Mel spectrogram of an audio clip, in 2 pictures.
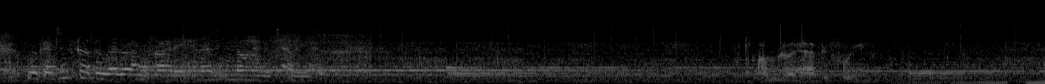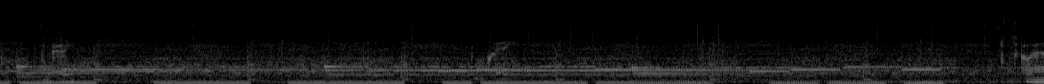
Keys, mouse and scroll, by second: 6.0 alt+middle click, 7.6 alt+middle click, 8.1 alt+scroll down 1, 8.8 alt+middle click, 9.5 scroll up 1, 10.7 scroll down 1, 11.0 alt+middle click, 11.3 alt+scroll up 1, 11.7 alt+middle click, 13.5 alt+middle click, 14.8 alt+click, 16.3 scroll up 1, 16.8 alt+click, 18.1 middle click, 18.8 scroll up 1, 19.4 alt+middle click, 19.5-20.0 alt+scroll up 2, 20.7 alt+middle click.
